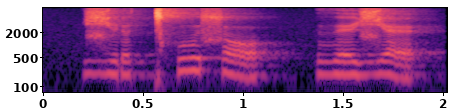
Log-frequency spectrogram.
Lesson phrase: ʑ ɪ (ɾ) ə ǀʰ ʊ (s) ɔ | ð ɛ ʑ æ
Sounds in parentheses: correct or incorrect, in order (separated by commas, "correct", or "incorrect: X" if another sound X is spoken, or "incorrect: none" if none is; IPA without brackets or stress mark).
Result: correct, correct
